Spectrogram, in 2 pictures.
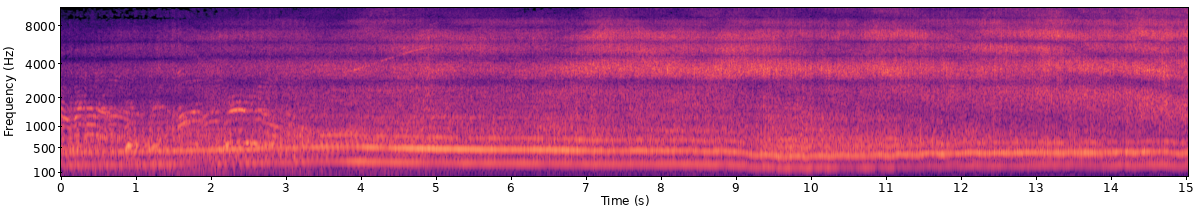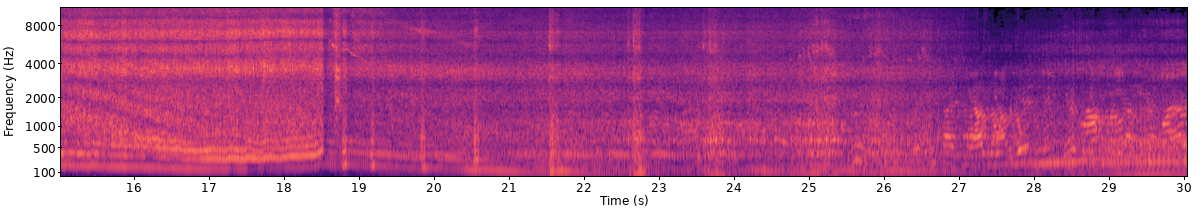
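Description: Dodge Ram pulling truck's turbocharged Cummins diesel running at full throttle under the load of a pulling sled, a hard steady engine note with a high whistle over it, its pitch sagging lower as the sled bogs it down. About 18 seconds in the throttle comes off and the engine winds down, and near the end another diesel truck revs up.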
